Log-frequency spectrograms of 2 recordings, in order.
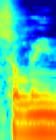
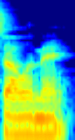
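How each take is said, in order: First: The name is said in its common form. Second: The name is said in its Greek form. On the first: "Celine is the common pronunciation" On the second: "the Greek accurate is uh, pronunciation is Selene"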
